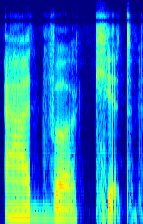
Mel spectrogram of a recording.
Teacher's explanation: the ate ending can be kit if it's a person or an adjective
